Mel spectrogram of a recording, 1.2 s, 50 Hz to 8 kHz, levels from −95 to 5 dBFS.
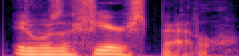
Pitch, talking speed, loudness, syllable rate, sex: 120 Hz, 250 wpm, -15 LUFS, 6.5 syllables/s, male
